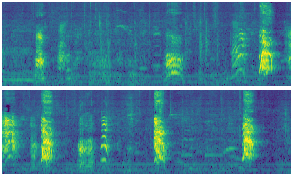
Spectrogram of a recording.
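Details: Young puppies, six and a half weeks old, tumble in rough play with irregular yaps and squealing barks, some grumbly, spaced unevenly across the stretch, with a low steady hum beneath.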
